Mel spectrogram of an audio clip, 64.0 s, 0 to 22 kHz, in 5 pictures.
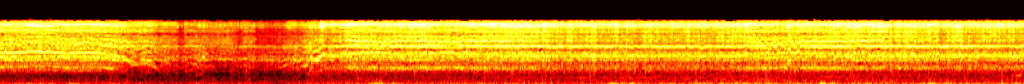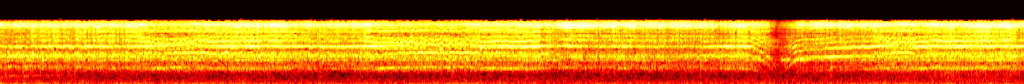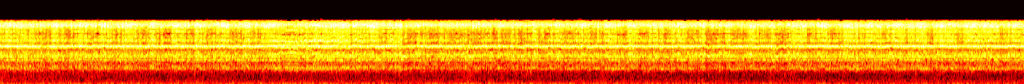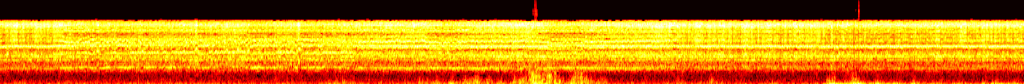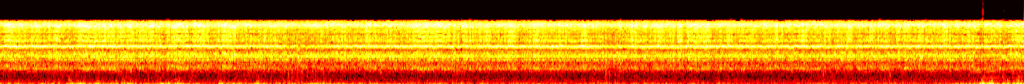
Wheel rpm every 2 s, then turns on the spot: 190, 90, 190, 200, 200, 200, 200, 200, 200, 200, 200, 160, 200, 200, 200, 200, 200, 200, 200, 200, 190, 200, 200, 200, 200, 200, 200, 200, 200, 200, 200, 200.
none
